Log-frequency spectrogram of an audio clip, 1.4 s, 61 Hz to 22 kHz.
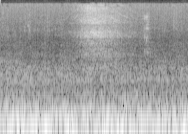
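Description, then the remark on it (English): A car not driven for two months is driven gently along a dry road with no snow or rain, its low engine and tyre rumble droning continuously at a constant level, with no voices. “Anyway, we're going to take it easy on this car for the first little while because it hasn't been driven in 2 months.”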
